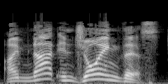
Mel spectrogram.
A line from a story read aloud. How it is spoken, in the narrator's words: shouted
